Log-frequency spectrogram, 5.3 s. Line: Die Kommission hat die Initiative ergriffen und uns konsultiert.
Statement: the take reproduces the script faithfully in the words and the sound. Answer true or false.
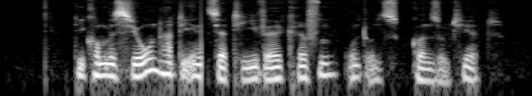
false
